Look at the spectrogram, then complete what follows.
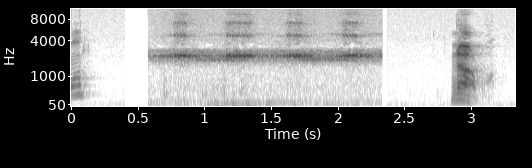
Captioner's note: crickets Chirping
